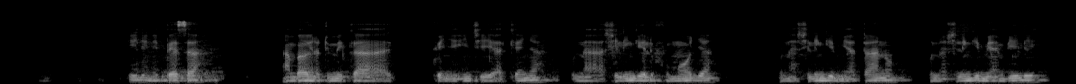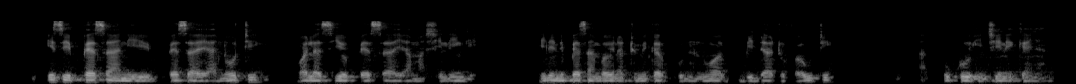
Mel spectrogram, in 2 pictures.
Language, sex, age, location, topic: Swahili, male, 25-35, Nakuru, finance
